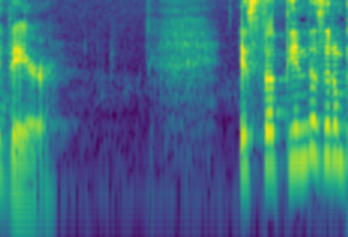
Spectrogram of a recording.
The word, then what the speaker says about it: there: La pronunciación fonética se escribiría J-A-I para decir hi, y la pronunciación fonética de there sería D-E-R, con la pronunciación correcta, there.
